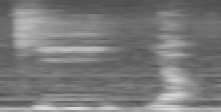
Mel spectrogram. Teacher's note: 네, 발음기관을 본떴다. 그러니까 단적으로 우리가 기역했을 때 혀 뿌리가 목구멍을 막는 형상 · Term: 어금니 소리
